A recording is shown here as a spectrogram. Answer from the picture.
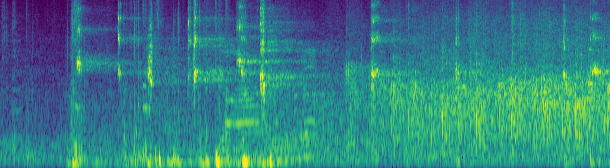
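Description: Badminton rally: a quick series of sharp racket strikes on the feather shuttlecock, with court shoes squeaking on the hall floor. In the second half, a steady rush of applause from the crowd builds as the point ends.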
